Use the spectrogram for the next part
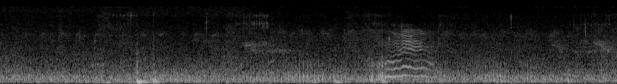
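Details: Kua, a female calico cat adopted as a kitten from a pet store in Kalihi, purrs in a steady low rumble throughout, with a short wavering meow-like call just before the fourth second and a soft knock near the start.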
